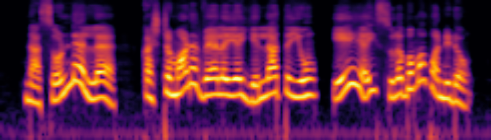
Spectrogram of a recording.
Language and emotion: Tamil, happy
